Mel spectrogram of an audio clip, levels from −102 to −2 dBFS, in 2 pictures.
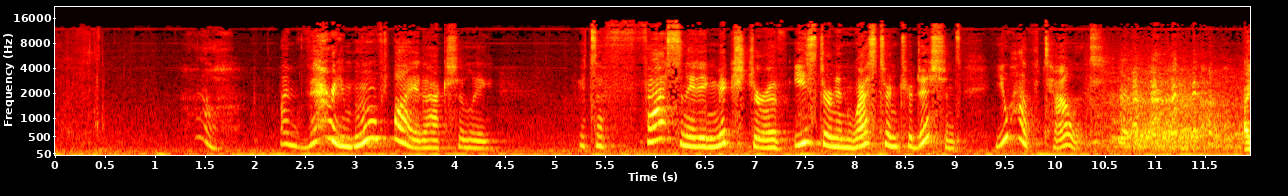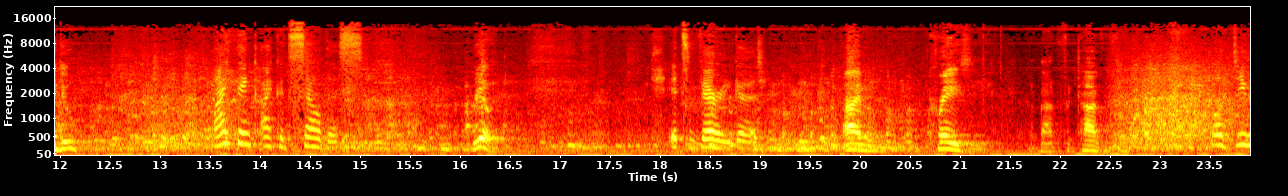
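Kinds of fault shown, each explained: MP2 compression: dull, gurgling, granular sound throughout, likely Layer II coding near 80 kbps; the spectrogram shows upper sub-bands blinking on and off.
DAB burbling: uncorrected bit errors put short blips of noise into single sub-bands at 6.83–6.87 s and 11.13 s; the spectrogram shows isolated bright blocks.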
